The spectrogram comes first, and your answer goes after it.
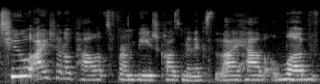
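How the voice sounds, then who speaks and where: Fairly quick female speech under noticeable background noise. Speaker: beauty YouTuber. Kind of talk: casual product review. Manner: fast; animated.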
